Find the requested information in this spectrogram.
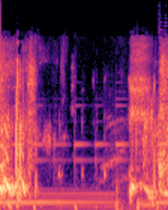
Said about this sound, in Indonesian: wah batuk lagi batuk, batuk.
